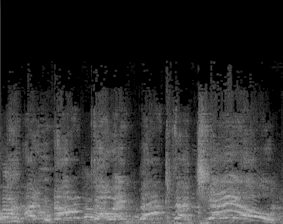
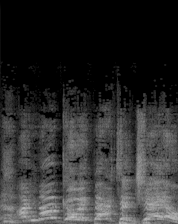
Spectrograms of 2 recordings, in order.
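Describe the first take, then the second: First: Very high, hugely drawn-out scream; escalated frantic screaming. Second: High, slow outraged shout; frantic refusal. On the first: Missus Garrett insists she won't risk jail, escalated screaming. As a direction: stretch every word into a hammed-up screech. Same refusal repeated, more drawn out. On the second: Missus Garrett refuses to risk jail, frantic refusal. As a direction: shout it high in hammed-up panic. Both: A narrator's reading.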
